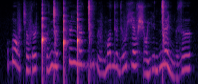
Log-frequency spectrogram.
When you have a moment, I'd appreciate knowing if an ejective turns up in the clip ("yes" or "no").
no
